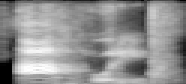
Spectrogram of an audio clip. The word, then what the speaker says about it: árvore: Por exemplo, árvore. Quantas sílabas tem árvore?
